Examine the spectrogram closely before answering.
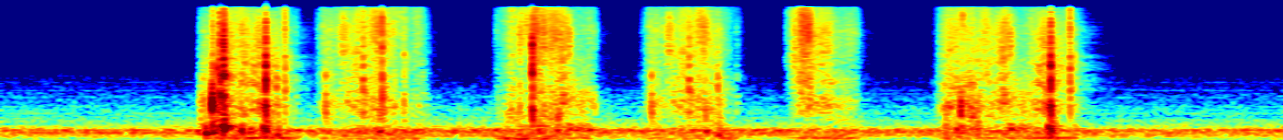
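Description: A book's pages rustle and flip.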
